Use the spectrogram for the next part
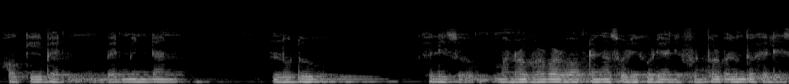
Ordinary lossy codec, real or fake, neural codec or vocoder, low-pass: Opus, 64 kbps; real; none; 5.4 kHz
